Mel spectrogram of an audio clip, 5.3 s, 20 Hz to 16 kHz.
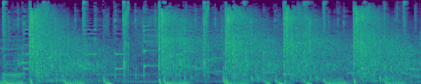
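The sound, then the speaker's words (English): Five rifle gunshots fired at targets ring out as sharp, loud cracks at irregular intervals, each with a brief ringing decay. “Okay, check your chamber real quick. We had 5 shots and you hit 5 times.”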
